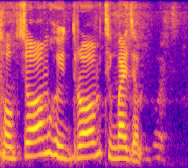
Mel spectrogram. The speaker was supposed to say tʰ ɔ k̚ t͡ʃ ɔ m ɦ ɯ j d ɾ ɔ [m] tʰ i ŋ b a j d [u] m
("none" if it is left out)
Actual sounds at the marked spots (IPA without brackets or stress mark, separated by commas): m, ɯ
